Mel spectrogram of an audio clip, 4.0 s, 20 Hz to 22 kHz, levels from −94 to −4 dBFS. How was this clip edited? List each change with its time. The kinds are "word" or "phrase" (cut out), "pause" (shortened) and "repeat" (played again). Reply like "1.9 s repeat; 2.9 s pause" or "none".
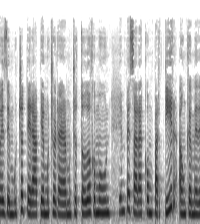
1.8 s word; 2.4 s word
